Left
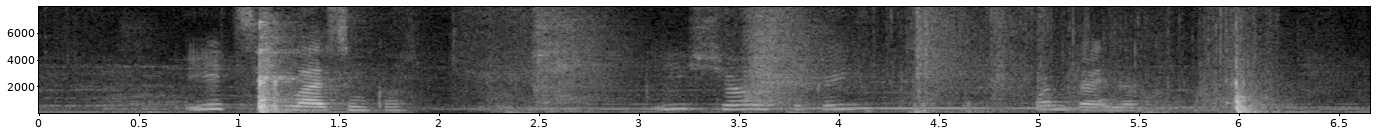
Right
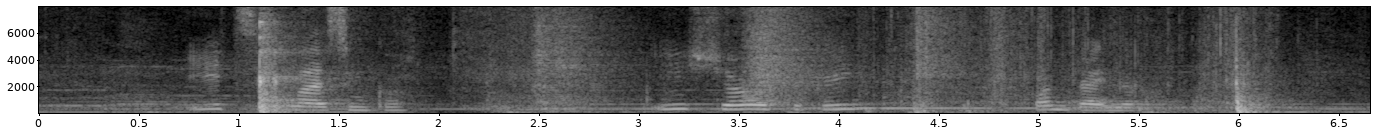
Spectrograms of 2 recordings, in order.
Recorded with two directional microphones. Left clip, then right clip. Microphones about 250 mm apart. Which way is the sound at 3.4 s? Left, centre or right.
Centre.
